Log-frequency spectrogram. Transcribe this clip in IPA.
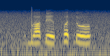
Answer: d ʌ ɗ ɪ f ə ɗ ʊ

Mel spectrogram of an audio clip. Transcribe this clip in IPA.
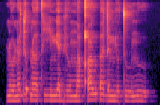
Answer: ɳ o ɳ ʌ d o ʔ ɳ ʌː t̪ʰ iː mʲ a bʲ oː m ʌ qʼ uː ʔ ʌ d ʌ mʲ o t̪ uː n̪ uː

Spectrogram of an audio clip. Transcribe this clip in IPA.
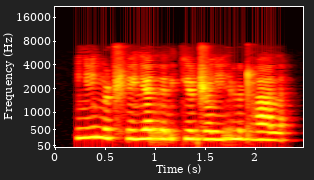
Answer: l i l ŋ œ ʈ͡ʂʰ e lʲ a r ə r kʲ ɛ ɖ͡ʐ œ l i r ɳ ə ɖʱ a l

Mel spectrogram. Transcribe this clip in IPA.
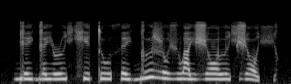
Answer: ɡ e j ɡ ɛ j ɹ ɯ ç xʲ e t u θ e j ɡ ɯ ɮ o ʒ w a j ʒ ɔ l ɯ ç ʒ ɔ ç

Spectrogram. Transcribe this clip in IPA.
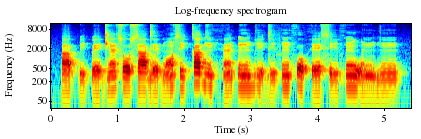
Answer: a˨ k͡p i˨ k͡p e˨ d͡ʒ ɛ̃˧ s o˧ s a˧ ɡ e˨ b ɔ̃˨˦ s i˧ k a˦ d ĩ˦˨ h ɛ̃˨˦ k͡p ĩ˦ b i˦˨ d i˧ f ĩ˦ f o˦˨ h e˧ s i˧ f ũ˦ w ĩ˧ ɡ ĩ˦

